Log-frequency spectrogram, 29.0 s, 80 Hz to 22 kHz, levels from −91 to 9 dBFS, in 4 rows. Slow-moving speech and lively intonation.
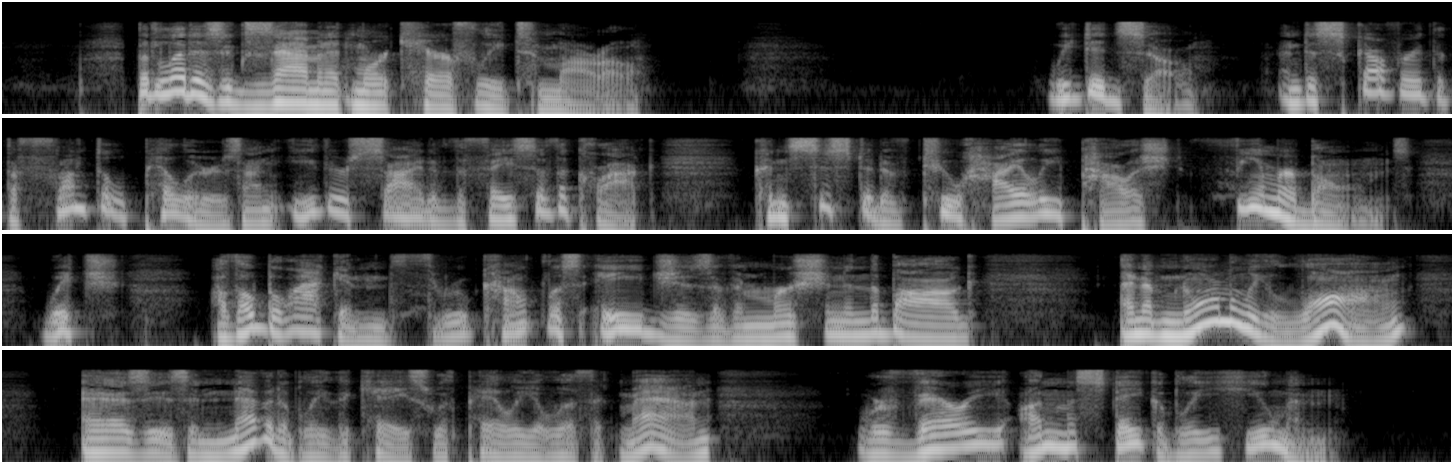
Yes: slow, 125 wpm; wide, 8.1 semitones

